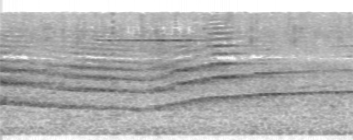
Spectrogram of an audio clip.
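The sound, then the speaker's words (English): An emergency vehicle siren wails steadily on a London street near St Pancras, its pitch sliding down and then climbing again, loud over a constant rumble of city street traffic. “Oh, quite a lot of sirens today, and I can see the Great Northern Hotel to the left, which feels just out of another era, and the St Pancras Hotel, and suddenly, and then behind us, you know, siren, a betting shop.”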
